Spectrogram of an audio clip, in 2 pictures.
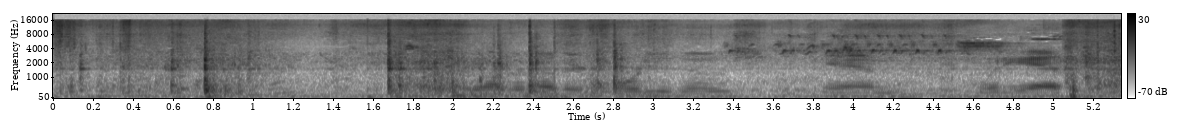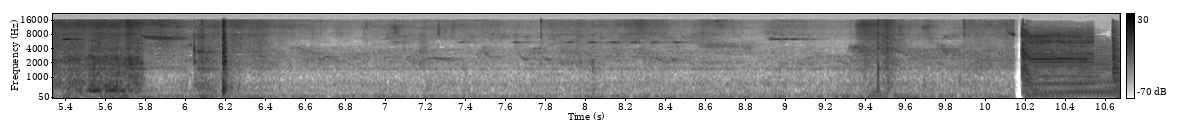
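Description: Plastic blister-pack toy cars on cardboard backing being shuffled by hand in a cardboard box, giving scattered sharp clicks and rustles. Indistinct voices can be heard in the background at times.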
